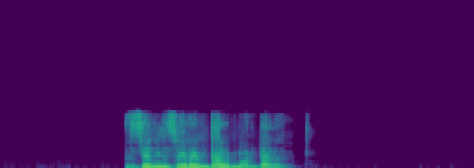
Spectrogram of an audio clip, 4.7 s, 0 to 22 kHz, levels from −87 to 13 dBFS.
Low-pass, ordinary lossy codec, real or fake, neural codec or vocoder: 7.2 kHz; Opus, 64 kbps; fake; codec, 16 kHz in and 24 kHz out, 0.6 kbps, FireRedTTS-2 codec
